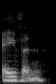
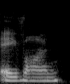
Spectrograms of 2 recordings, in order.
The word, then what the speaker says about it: Avon: me in a story, Avon was used. Well, it was saying Aan. You go into pronunciation, you spell it as many ways as you need to phonetically to get them to say Avon.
